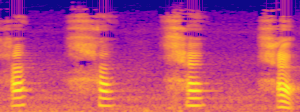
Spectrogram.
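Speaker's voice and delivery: ح pushed out as a strong breath from the throat; throaty ح. Shown as a demonstration. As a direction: repeat ح slowly and clearly. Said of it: "ح کی بھی ... sound ایک ہی ہے". (حلق سے ح کی زوردار آواز)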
